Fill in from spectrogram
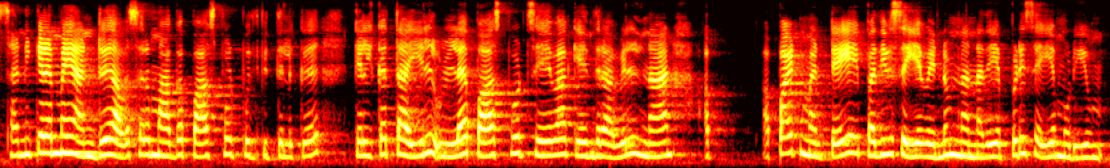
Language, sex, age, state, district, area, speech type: Tamil, female, 18-30, Tamil Nadu, Nilgiris, urban, read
